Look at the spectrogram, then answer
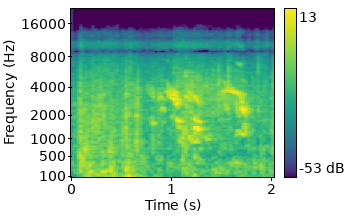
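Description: Chickens cluck and chatter around a small backyard chicken house at a home in Kenya, with several birds calling close by in overlapping bursts and a brief flutter of wings, with no talking.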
